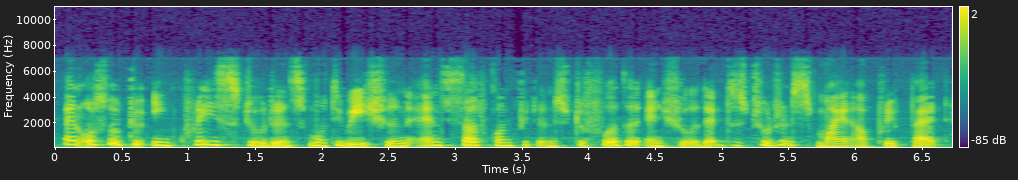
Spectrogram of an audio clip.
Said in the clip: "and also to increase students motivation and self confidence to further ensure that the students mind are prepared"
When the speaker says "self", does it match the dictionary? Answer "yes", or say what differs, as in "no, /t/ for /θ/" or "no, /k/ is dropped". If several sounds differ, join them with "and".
yes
